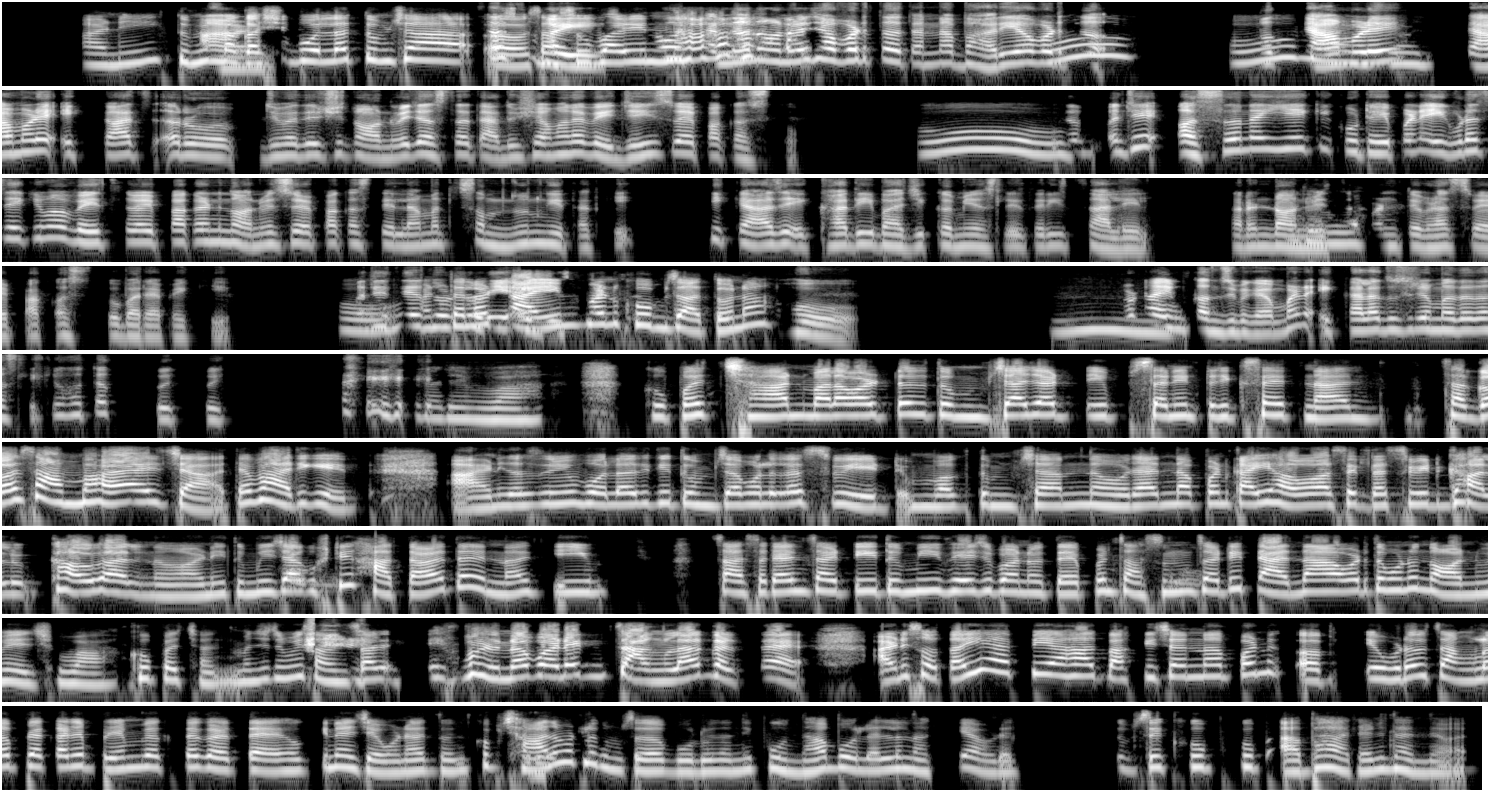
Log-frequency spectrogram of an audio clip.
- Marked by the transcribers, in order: in English: "नॉन-व्हेज"; chuckle; in English: "ओ माय गॉड!"; in English: "नॉन-व्हेज"; surprised: "ओ!"; unintelligible speech; in English: "नॉन-व्हेज"; tapping; in English: "नॉन-व्हेजचा"; in English: "कन्झ्युमिंग"; in English: "क्विक-क्विक"; chuckle; in English: "ट्रिक्स"; in English: "नॉन-व्हेज"; chuckle; laughing while speaking: "एक पूर्णपणे चांगला करताय"
- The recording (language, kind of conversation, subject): Marathi, podcast, प्रेम व्यक्त करण्यासाठी जेवणाचा उपयोग कसा केला जातो?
